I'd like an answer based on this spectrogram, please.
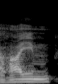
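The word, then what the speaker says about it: hymn: n आ रहा है तो हम n को साइलेंट करते हुए h वाई एम की ही हम ध्वनि निकालेंगे तो ये हो गया हाइम इसी तरह सय ए ए यहां पर भी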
